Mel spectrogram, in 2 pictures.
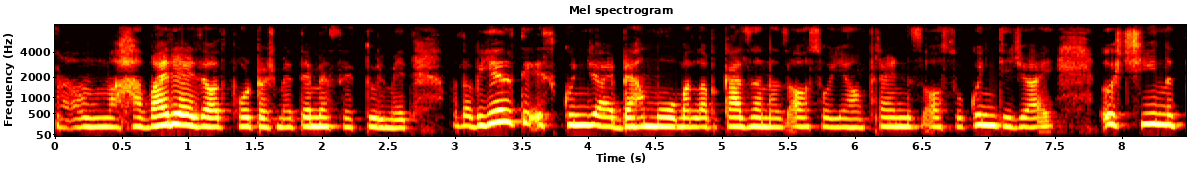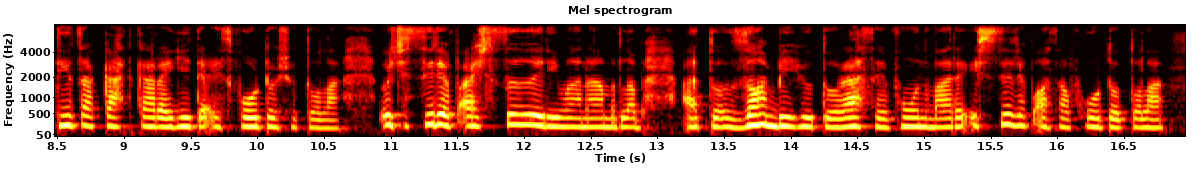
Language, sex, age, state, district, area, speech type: Kashmiri, female, 18-30, Jammu and Kashmir, Baramulla, urban, spontaneous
